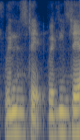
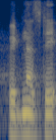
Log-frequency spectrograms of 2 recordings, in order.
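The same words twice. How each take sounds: First: వెడ్నెస్డే said as "wens-day", the d dropped; వెడ్నెస్డే spoken "wens-day" with a silent d; Wensday, no d. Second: వెడ్నెస్డే said in three syllables, "wed-nes-day"; వెడ్నెస్డే spelled out in speech as "wed-nes-day"; Wed-nes-day in full. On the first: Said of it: "అని పలకాలి". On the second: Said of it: "అని కూడా చెప్పవచ్చు". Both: Shown as a demonstration.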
